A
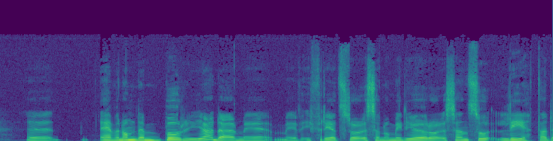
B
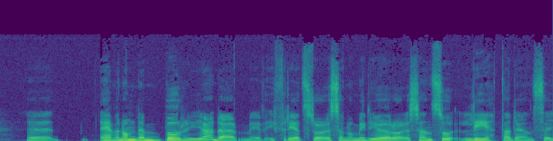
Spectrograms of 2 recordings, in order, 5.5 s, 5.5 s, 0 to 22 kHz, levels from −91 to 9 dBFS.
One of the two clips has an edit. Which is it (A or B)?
B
